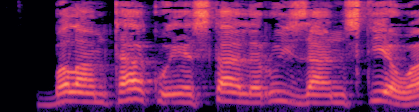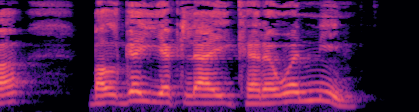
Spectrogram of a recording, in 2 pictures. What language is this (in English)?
Central Kurdish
